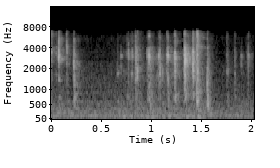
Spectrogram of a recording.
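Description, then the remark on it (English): Rapid clicking keystrokes from a mechanical keyboard, a quick irregular burst of sharp clacks, with no talking. “Oh, clickety clack, clack, clack, clack, clack, clack. Sorry, my mechanical keyboard.”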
